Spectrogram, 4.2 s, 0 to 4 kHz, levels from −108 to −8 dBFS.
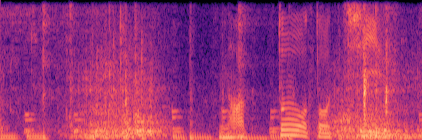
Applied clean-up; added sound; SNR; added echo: none; Drawer open or close / Wood; 1 dB; none.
